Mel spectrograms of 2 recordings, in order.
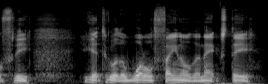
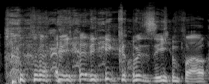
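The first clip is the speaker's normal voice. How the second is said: laughing mock plea; 11 semitones higher, slower than usual. Retold visit to friend Swanee.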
